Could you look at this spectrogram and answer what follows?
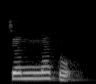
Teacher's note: Nun yang bertasydid dibaca hunnah. Hukum bacaannya hunnah.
